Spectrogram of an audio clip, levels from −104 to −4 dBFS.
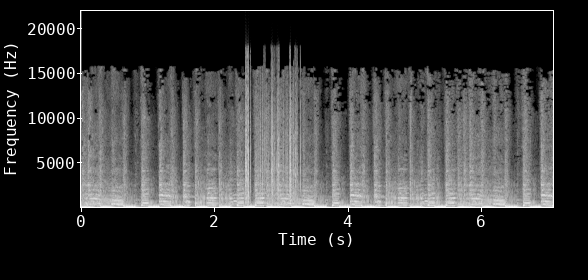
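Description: From 2.41 to 3.38 s, cable scratch noise cuts in: dense, uneven scratchy rustling sits roughly level with the sound, likely from a worn connector being moved.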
